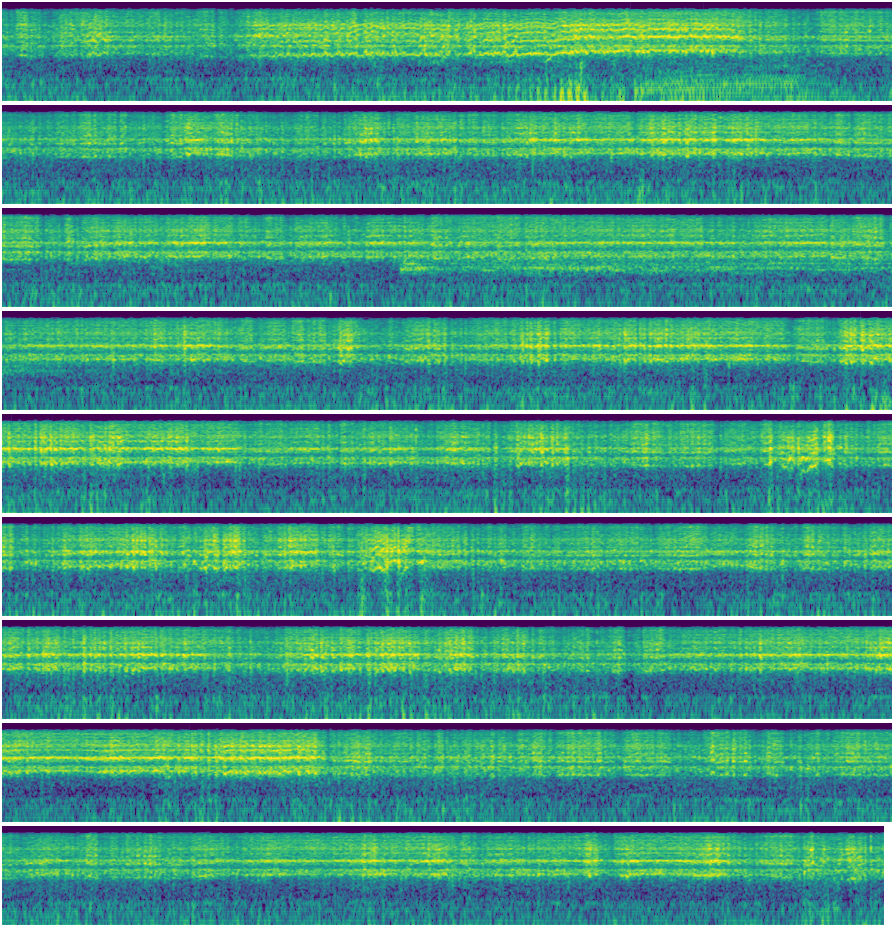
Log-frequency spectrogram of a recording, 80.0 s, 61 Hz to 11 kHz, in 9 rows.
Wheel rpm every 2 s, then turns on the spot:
200, 170, 160, 200, 210, 220, 220, 230, 230, 220, 230, 230, 230, 230, 230, 220, 230, 230, 230, 230, 220, 210, 220, 230, 230, 220, 220, 230, 230, 220, 230, 230, 220, 210, 210, 210, 220, 230, 230, 220.
none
